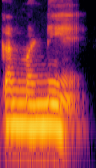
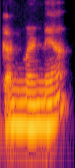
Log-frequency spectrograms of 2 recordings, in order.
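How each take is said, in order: First: The word ends in an 'e' sound. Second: The word ends in an 'a' sound. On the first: The speaker calls it wrong. "We don't make it karmanye" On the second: The speaker calls it right. "We stop there"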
